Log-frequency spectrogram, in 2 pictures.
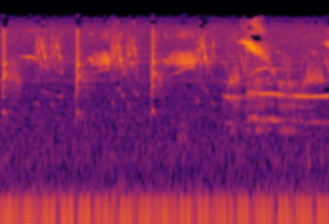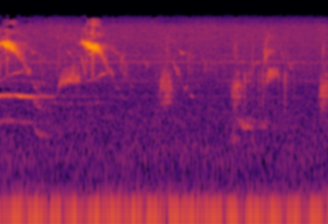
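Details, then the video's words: Common starling singing at a dacha garden plot: a jumbled medley of high clicks, sharp chirps and short whistles, with a steady drawn-out tonal note running through the middle, over a constant low rumble. "Песня скворца"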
